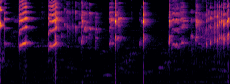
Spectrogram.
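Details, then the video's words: Green hybrid male Nyasa lovebird and a Lilianae in captivity give spaced harsh chirps and clicks, then a quickening high chatter. "Green Hybrid and Lilianae Nyasa Lovebird Singing & Chirping Sounds"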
